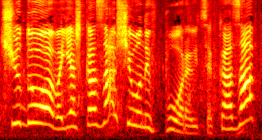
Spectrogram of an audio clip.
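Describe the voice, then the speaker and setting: A woman's voice: high-pitched, sing-song, moderate pace, bright, forceful tone, voice pushed up, full character voice. A woman reading aloud as a boastful teenage boy who crows in triumph. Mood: triumphant. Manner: crowing and triumphant.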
